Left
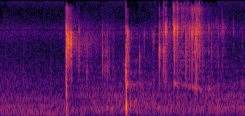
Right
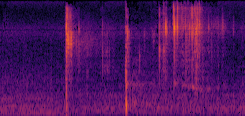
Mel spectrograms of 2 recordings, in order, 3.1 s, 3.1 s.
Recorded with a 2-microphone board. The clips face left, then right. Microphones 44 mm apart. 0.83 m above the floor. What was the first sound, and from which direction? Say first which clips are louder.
A rattle: left 4 dB; 30° left (ahead or behind).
